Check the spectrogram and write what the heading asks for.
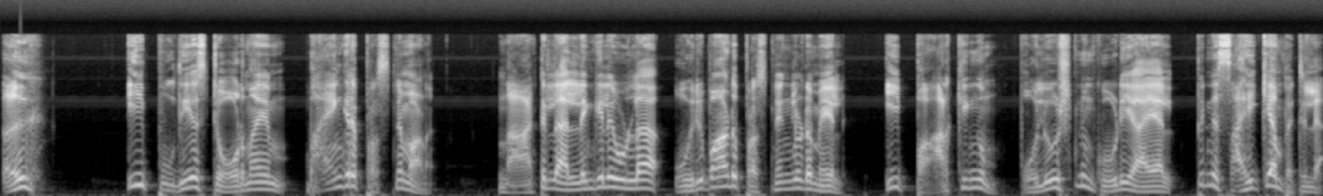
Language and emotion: Malayalam, disgusted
